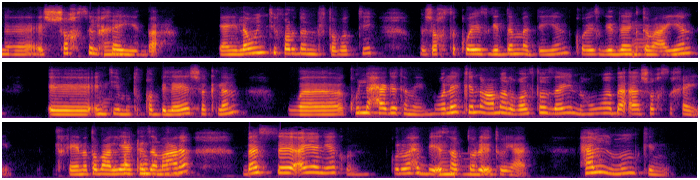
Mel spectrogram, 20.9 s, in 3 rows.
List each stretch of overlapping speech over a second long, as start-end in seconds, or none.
none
